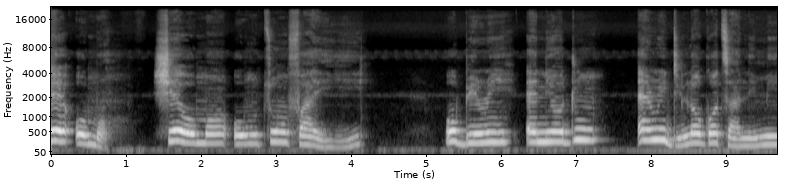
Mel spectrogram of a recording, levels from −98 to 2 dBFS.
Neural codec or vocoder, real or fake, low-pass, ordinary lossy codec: none; real; 19.8 kHz; none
